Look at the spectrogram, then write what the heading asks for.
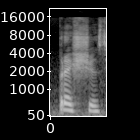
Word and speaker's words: precious: क्या पढ़ते हैं, प्रेशियस। यहाँ पे जो सी का उच्चारण है वो श हो गया, ठीक है, सी के बाद आई आया है इसलिए प्रेशियस।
